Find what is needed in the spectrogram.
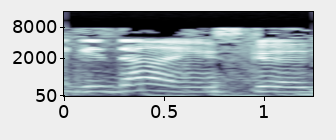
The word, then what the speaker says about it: Gdańsk: C'è anche Gdańsk della Polonia.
